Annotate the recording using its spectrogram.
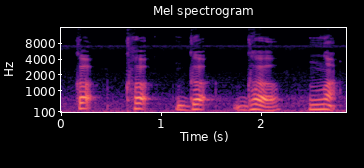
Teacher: इन अक्षरों का उच्चारण स्थान है वह कंठ है यानी कि हमारे मुख के जो कंठ है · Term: क वर्ग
